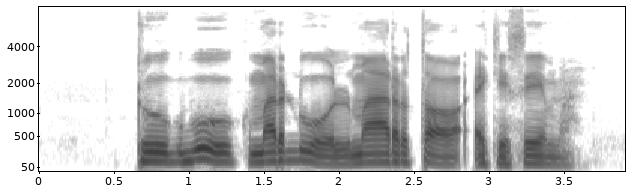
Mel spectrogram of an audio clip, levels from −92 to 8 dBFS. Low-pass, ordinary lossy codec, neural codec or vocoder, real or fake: none; none; none; real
